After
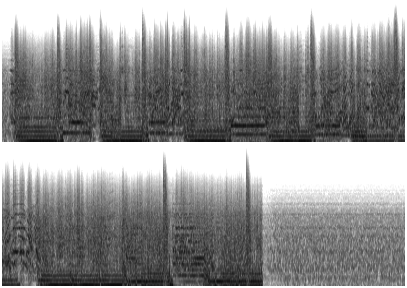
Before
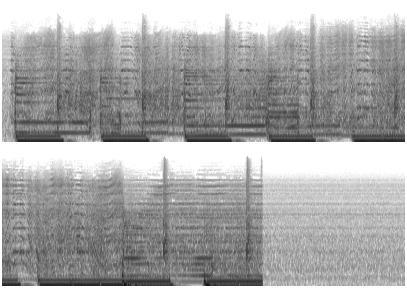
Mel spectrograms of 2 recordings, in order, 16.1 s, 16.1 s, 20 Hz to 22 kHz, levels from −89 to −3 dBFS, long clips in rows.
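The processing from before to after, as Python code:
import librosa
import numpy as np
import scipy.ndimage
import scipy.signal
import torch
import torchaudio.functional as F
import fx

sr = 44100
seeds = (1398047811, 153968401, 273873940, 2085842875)

y = scipy.signal.sosfilt(scipy.signal.butter(4, 2500.0, 'lowpass', fs=sr, output='sos'), x)
y = fx.dereverb_blind(y, sr, rt60_s=0.68)
y = fx.highpass(y, sr, hz=660.0, slope=6, at=(7.29, 8.84))
y = fx.rider(y, sr, range_db=4, speed_s=0.5)
y = fx.fold_sine(y, sr, drive_db=17, ceiling_db=-7.5)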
